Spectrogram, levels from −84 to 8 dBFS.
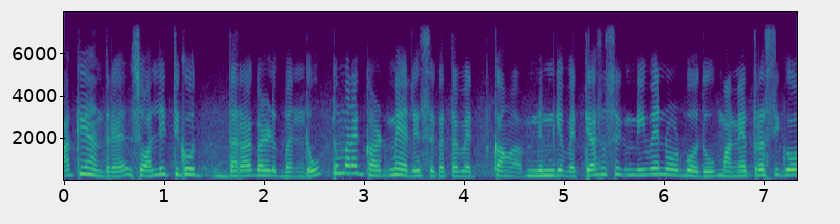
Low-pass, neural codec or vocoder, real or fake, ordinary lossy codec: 7.2 kHz; none; real; none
